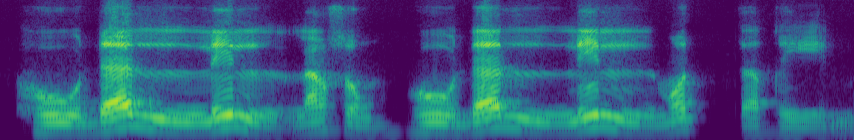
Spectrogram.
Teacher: Dibaca idgham ya, dimasukkan ke dalam huruf lam, tanwinnya dimasukkan huruf lam, namun ya tidak ditahan.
